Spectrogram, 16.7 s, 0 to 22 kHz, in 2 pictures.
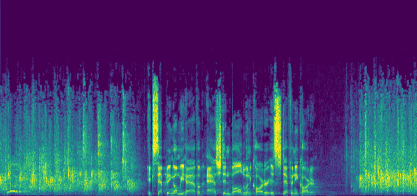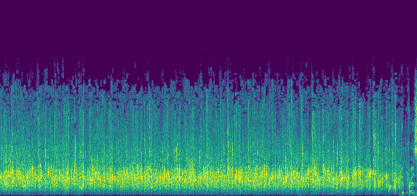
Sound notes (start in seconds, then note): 1.3 applause; 1.3 cheers and applause; 10.3 applause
